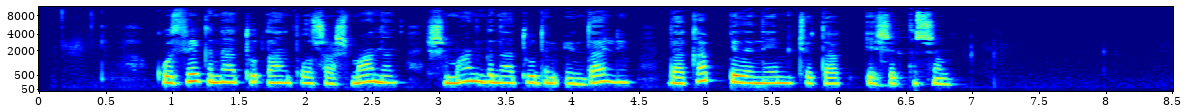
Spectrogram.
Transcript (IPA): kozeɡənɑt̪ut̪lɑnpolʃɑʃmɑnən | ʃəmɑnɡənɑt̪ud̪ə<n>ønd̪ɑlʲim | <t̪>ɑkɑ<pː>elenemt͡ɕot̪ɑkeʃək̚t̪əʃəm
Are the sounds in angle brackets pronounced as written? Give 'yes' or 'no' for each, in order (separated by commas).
no, no, yes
